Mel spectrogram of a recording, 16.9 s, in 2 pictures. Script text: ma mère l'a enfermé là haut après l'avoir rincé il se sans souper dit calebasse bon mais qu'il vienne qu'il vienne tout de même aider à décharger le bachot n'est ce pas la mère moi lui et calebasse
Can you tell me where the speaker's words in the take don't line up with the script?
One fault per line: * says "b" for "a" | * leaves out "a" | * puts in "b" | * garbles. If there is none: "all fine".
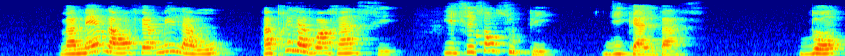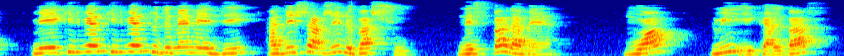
all fine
